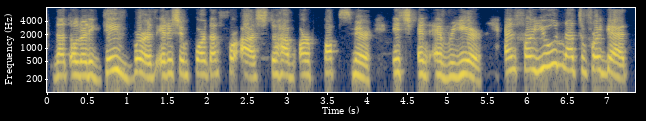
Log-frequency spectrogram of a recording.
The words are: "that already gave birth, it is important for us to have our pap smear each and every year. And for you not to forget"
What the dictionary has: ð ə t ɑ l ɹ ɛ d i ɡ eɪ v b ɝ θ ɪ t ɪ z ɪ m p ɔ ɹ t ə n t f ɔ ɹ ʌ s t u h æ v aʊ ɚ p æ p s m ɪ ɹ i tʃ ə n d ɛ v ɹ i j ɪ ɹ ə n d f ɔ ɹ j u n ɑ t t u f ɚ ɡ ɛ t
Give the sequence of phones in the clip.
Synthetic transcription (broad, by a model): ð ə t ɑ l ɹ ɛ d i ɡ eɪ v b ɝ θ ɪ t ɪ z ɪ m p ɔ ɹ t ə n t f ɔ ɹ ʌ s t u h æ v aʊ ɚ p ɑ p s m ɪ ɹ i tʃ ə n d ɛ v ɹ i j ɪ ɹ ə n d f ɔ ɹ j u n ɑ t t u f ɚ ɡ ɛ t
